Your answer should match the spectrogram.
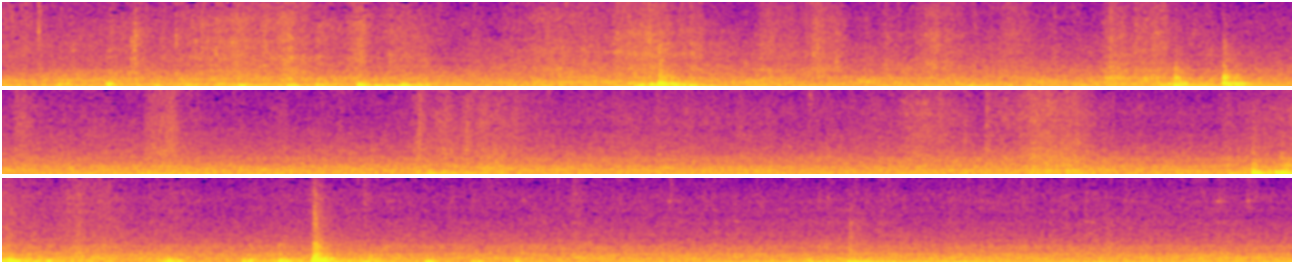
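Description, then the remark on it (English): Heavy rain pours down in a dense, steady hiss, broken by occasional louder bursts of splashing, with no voices over it. “It's raining really hard right now in my place.”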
